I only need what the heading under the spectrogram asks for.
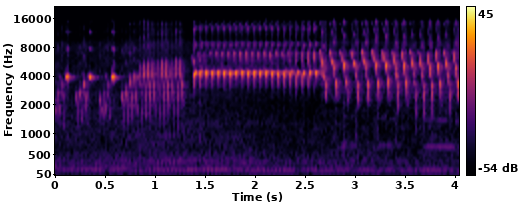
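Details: Gloster canary giving a few soft chips, a brief buzzy burst, then a long steady whirring trill changing into a faster, pulsing rattle.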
